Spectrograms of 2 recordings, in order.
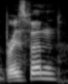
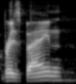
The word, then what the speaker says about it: Brisbane: I'm from Brisbane, not Brisbane, as some people may pronounce it overseas.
